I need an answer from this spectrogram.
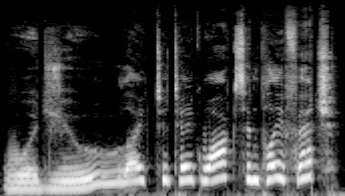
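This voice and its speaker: A man voicing a mild, kindly, hesitant grown man in a storybook, with gentle, drawn-out phrasing. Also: extremely high pitch, huge pitch swings, vocal fry, voice pushed up, full character voice. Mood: excited.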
